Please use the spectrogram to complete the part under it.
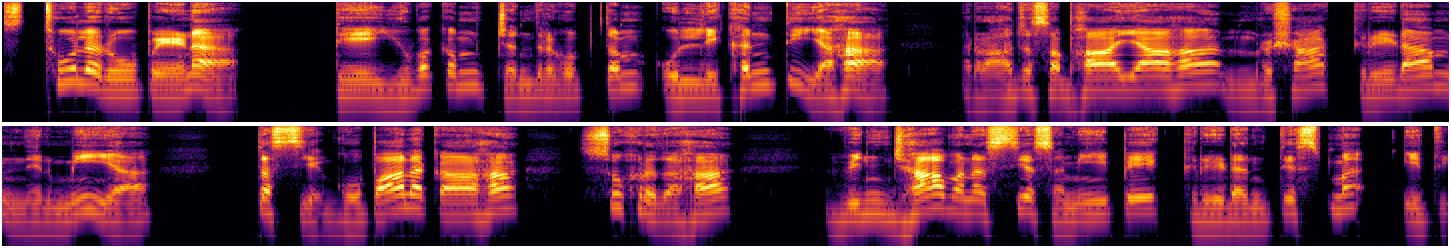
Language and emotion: Sanskrit, neutral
